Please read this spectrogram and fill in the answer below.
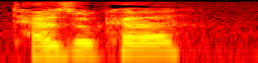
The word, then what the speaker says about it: Tezuka: But, anyway, this anime movie is based off of Osamu, if I can pronounce his last name right, Tezuka? – Tezuka.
